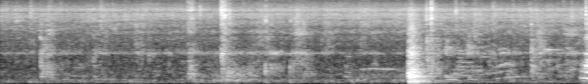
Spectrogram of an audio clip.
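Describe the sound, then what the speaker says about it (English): A fork stirs and tosses street-style veg chowmein noodles in a pan, with soft scraping and a few light metallic clinks against the cookware over a quiet background, including one brief louder clatter. "From fork only I am mixing."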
